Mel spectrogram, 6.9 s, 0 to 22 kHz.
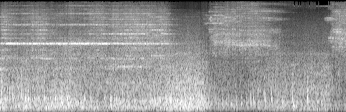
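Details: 1953 GE 80-ton long-frame diesel locomotive, last run 1998 by the Navy, just revived after temporarily twisting the contactor coil wires: rolling rail clatter with high steady wheel squeal while moving; loading and pulling normally. Air throttle has dead spots, likely loose wiring.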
